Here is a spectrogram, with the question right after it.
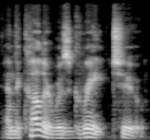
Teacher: connect the two t sounds there at the end of great and the beginning of two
